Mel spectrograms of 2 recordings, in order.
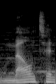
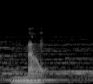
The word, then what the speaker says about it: mountain: Oh, mountain is pronounced mount. Can I say this right? Mountain. Mountain. I've heard people drop those kind of T's like kitten button. You don't see the T, right?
